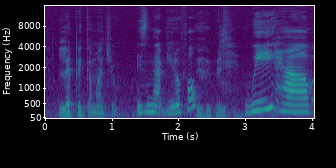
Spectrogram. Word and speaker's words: Lepe-Camacho: your name because sometimes guess i don't quite pronounce it right le pe camacho isn't that beautiful we have a treat for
